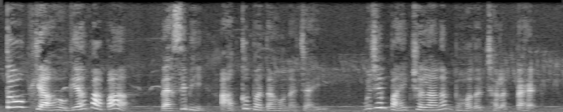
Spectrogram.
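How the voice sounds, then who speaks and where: Woman voicing a defiant high-pitched young cartoon bird. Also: sing-song, moderate pace, faint music behind. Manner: assertive, argues back. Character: defiant young female bird who dreams of racing bikes.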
